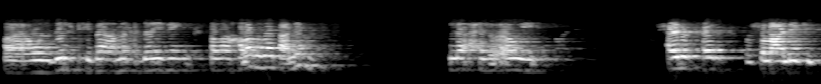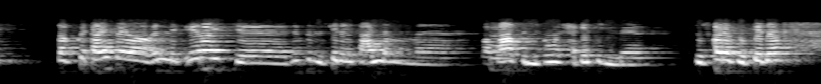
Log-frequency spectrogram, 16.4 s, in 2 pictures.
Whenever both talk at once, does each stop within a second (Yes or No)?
Yes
